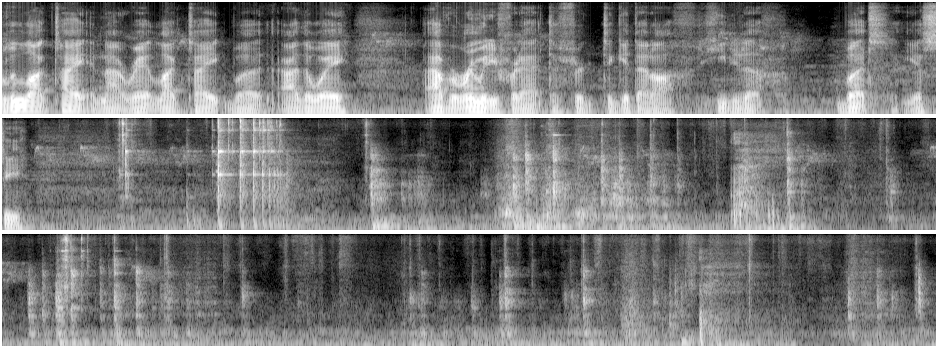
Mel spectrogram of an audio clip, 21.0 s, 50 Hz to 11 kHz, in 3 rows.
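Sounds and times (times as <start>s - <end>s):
metallic clinks of a tool: 7.8s - 9.9s.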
